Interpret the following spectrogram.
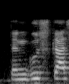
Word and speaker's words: Tunguska: Tunguska, Siberia.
